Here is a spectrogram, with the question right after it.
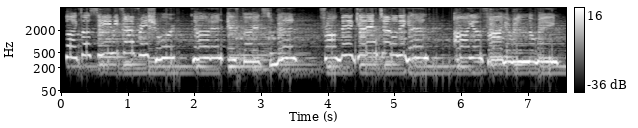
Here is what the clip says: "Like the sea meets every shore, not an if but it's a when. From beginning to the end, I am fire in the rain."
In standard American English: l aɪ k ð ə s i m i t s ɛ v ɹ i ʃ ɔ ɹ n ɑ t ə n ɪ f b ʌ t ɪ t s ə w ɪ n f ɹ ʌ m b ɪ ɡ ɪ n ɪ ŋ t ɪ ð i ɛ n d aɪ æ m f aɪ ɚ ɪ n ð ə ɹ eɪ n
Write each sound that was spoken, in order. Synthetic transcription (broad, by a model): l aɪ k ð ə s i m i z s ɛ v ɹ i ʃ ɔ ɹ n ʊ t ə n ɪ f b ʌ t ɪ t s ə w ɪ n f ɹ ʌ m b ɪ ɡ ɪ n ɪ ŋ t ɪ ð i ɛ n d aɪ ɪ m f aɪ ɚ ɪ n ð ə ɹ eɪ n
